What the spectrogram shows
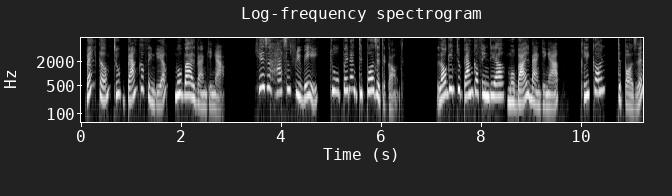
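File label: Bengali, female, English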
